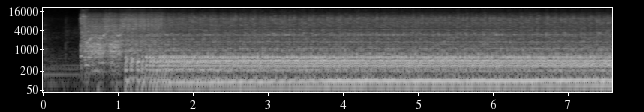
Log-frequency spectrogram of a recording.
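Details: 1992 Genie boom lift engine, after wiring repair for its start-run-stall fault on platform controls, test-started: cranks, catches within a second and holds a steady, even drone with no stumbling or dying off; normal running.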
